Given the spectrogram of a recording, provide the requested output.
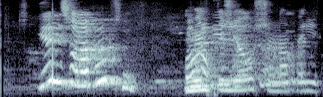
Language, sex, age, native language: Icelandic, female, 9, Icelandic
